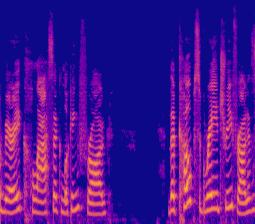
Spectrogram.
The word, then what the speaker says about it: Cope's: Wait, no, I'm saying it wrong. Cope's gray. Okay, it's not corpse.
